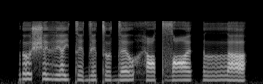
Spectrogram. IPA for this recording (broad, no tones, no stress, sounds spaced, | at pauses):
ɾ ɵ ʃ ɘ vʲ a j t e d e t ɵ d ɛ ʊ̯ h e tˤ zˤ ɛ | lː a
